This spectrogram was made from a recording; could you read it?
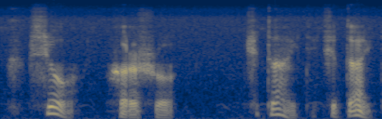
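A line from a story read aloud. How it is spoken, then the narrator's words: Barely audible reply. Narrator (Russian): отвечал Гоголь еле слышно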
